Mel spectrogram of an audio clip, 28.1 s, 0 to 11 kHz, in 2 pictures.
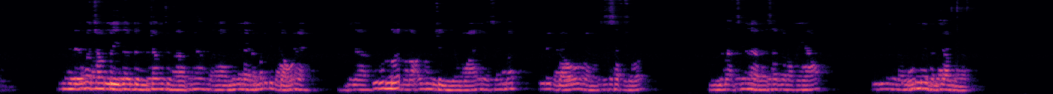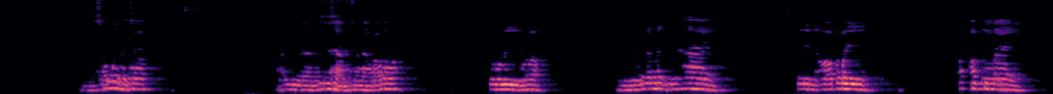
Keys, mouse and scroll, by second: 0.0 click, 1.2 F4, 4.6 middle click, 7.6 middle click, 8.4 click, 10.5 click, 12.4 KP_4, 12.6 KP_0, 13.1 click, 15.4 click, 16.2 KP_6, 16.4 KP_0, 16.7 click, 19.1 middle click, 21.0 click, 24.0 click, 25.0-26.0 typing.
